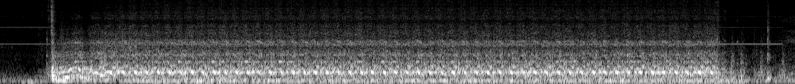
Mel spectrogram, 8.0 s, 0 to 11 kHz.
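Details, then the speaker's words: Detroit Series 60 diesel, crank no start: about seven seconds of steady cranking at nearly three pulses a second, never catches; shorted injector number two shorting the injector circuit, found by unplugging injectors one at a time. "injector number two shorted out and it's causing all the other injectors to basically short out in that circuit"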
